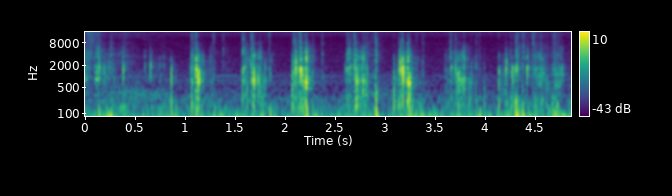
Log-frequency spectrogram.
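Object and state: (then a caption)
Beeswax-coated cotton food wrap. A folded beeswax-coated cotton food wrap is held in both hands, bent and squeezed while long nails scratch its surface. The result is a series of irregular, bright crinkling and crackling bursts with short, dry snaps and no ringing.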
